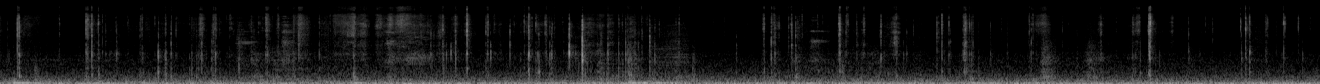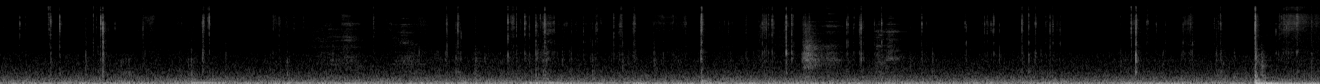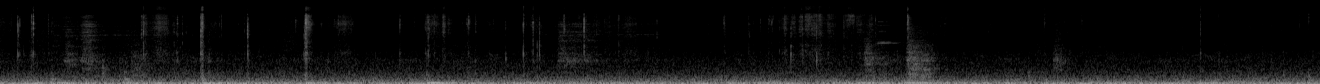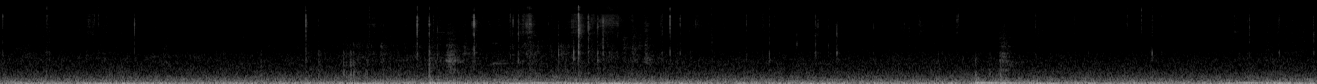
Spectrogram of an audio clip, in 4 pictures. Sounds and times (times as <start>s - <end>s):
Inside, small room: 0.0s - 52.7s
Crumpling, crinkling: 0.1s - 35.4s, 42.6s - 49.7s.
